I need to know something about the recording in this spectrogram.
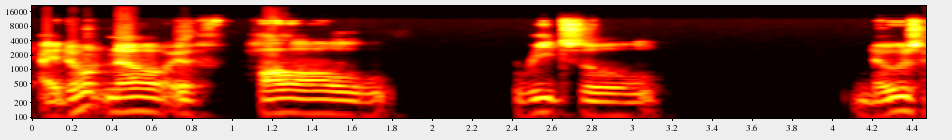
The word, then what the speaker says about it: Rietzl: erro in the chat is saying that it's pronounced reel sorry Paul sorry Paul if I mispronounced it as well all right it's apparently reel all right good I hope he knows the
